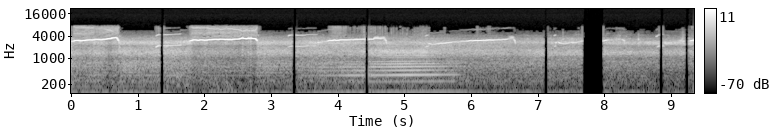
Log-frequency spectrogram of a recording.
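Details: Excited bald eagle fledgling in Southwest Florida, March 16, 2018, vocalizing at its mother after the father delivers a celebratory fish; long, thin, high squealing whistles, several gently rising or sliding, about every two seconds against constant hiss.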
